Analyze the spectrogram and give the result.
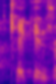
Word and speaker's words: Pickens: So and John and Dan, people forget that uh, Pickens rhymes with Higgins.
